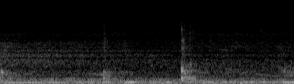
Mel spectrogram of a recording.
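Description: Padel rackets strike a ball with sharp pops.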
